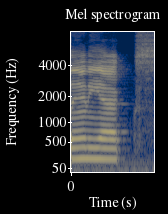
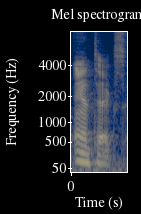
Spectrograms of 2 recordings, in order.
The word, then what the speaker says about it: antiX: okay quits the coincidentally I've installed an TX or ain't antics I'm going to try to call antics antics that's what the developers call it in an aging laptop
